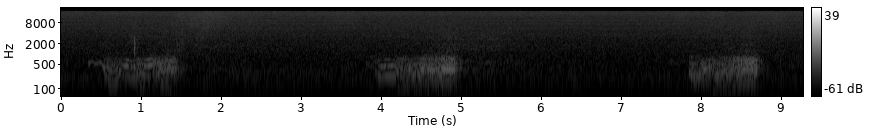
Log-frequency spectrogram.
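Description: Soft, rattling snores from a sleeping cat, about 16 breaths a minute, against quiet room noise.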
